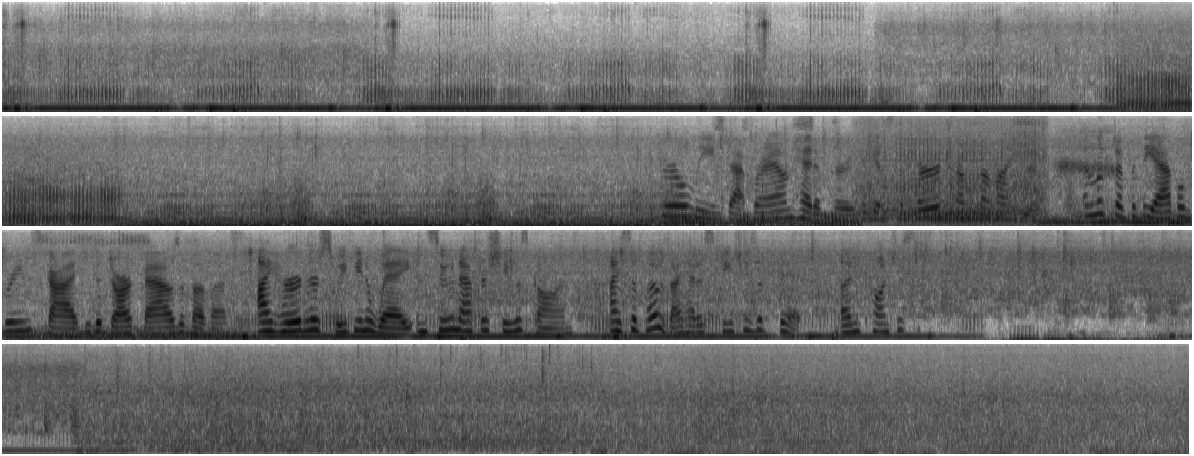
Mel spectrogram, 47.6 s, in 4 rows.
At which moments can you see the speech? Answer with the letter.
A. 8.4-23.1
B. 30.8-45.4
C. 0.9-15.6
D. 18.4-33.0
D.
